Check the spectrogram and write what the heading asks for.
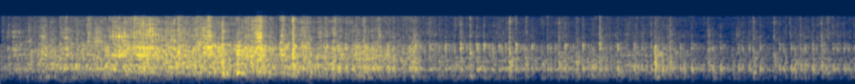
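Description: Plastic toy bubble lawn mower pushed over concrete, its wheels and mechanism making a fast, steady rattling clatter, loudest in the first couple of seconds.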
